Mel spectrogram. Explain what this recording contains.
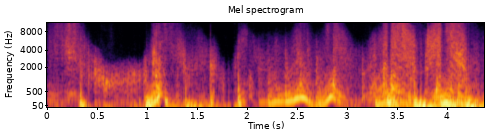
Severe crunchy "scratching" of tom roll.Taken from a live processing of a drum solo using the Boss DM-300 analog Delay Machine.
analog, glitch, lofi, warped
